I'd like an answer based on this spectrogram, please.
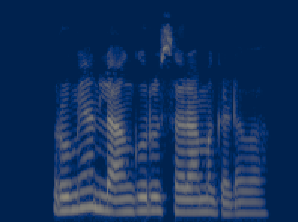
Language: Pashto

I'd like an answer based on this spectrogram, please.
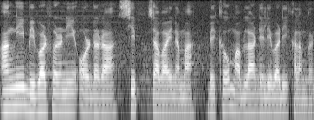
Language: Bodo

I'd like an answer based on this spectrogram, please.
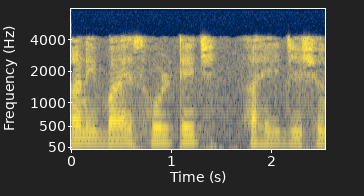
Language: Marathi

